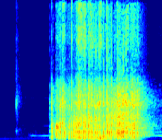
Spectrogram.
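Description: A deck of cards being shuffled up close, a dense continuous riffling rush lasting about a second after a brief tick and a moment of quiet.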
